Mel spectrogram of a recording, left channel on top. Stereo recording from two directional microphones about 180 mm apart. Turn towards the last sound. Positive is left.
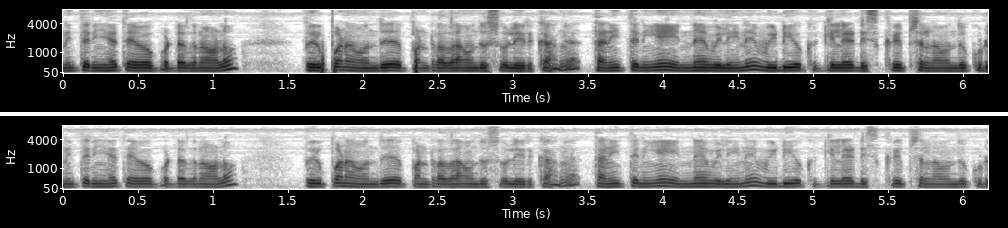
turn(degrees=40)  # may be behind; listen again after turning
